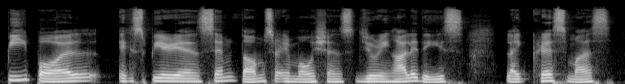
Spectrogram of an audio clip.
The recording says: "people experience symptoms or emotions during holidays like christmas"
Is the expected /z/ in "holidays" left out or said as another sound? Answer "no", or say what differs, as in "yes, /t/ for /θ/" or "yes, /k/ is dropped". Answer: yes, /s/ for /z/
